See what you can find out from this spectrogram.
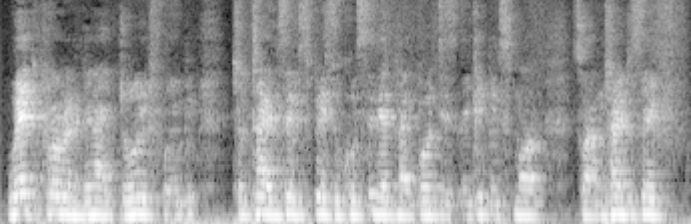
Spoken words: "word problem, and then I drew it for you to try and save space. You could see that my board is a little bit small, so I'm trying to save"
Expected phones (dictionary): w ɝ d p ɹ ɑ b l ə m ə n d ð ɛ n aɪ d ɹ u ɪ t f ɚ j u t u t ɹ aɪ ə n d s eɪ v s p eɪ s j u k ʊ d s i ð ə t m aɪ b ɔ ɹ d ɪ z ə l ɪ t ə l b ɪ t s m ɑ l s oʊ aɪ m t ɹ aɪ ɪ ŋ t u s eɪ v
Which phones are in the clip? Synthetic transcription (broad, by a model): w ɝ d p ɹ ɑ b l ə m ə n d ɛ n aɪ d u ɪ t f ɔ j u t u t aɪ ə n s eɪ v s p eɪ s j u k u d s i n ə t m aɪ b ɔ d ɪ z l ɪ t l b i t s m ɑ l s oʊ aɪ m t ɹ aɪ ɪ ŋ t u s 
